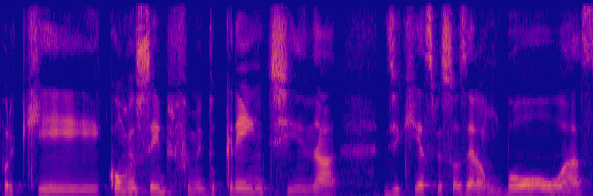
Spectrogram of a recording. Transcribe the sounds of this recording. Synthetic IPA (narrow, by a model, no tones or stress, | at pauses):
poɾkʰekõmʊewsẽmpɾɪfujmũj̃t̪ʊkɾẽnt͡ʃɪnɐ | d͡ʒɪkʰɪɐspesoɐzɛɾɐ̃w̃bowɐs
